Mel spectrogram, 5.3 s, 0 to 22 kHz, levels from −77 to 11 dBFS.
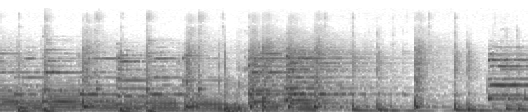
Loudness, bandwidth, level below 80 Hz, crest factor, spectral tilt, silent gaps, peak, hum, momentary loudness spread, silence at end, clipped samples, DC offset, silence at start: -15 LUFS; 15.5 kHz; -24 dBFS; 14 dB; -7 dB/octave; none; 0 dBFS; none; 8 LU; 0 s; under 0.1%; under 0.1%; 0 s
